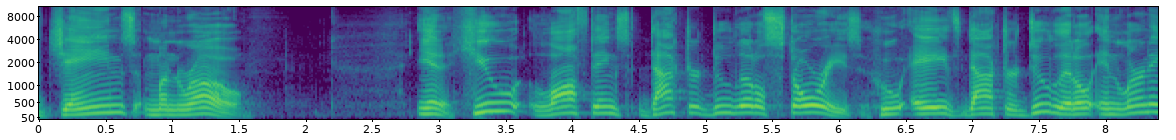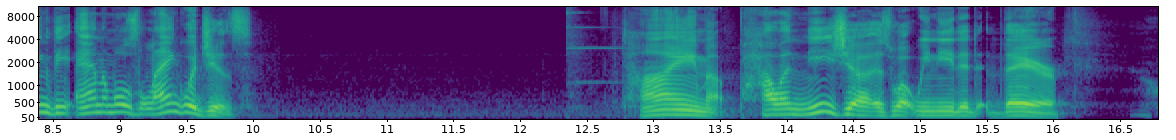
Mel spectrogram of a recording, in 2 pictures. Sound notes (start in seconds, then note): 12.3 bell dings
